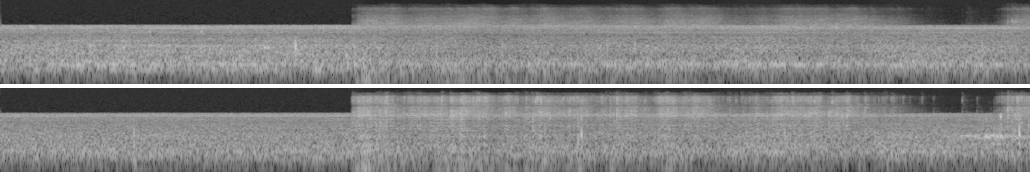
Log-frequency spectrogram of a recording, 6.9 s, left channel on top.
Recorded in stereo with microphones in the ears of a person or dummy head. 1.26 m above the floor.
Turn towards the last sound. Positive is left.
turn(degrees=-50)  # may be behind; listen again after turning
